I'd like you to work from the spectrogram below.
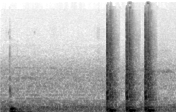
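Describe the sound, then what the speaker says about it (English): Three quick knuckle raps on a door in the visual novel Katawa Shoujo, sharp and close, after a faint thud and quiet room tone. "I wrap my knuckles on her door and she soon calls me in."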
